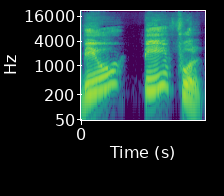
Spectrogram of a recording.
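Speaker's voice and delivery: Beautiful slowly broken into বিউ, টি, ফুল; বিউ... টি... ফুল, slow and separated; syllable by syllable. Shown as a demonstration. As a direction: count out beautiful with pauses between syllables. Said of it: "তার syllable কয়টা".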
